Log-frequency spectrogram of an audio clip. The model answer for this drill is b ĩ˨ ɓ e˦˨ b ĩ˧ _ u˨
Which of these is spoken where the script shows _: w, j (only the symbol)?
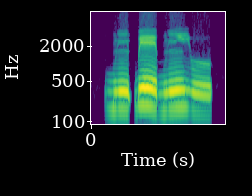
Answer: j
